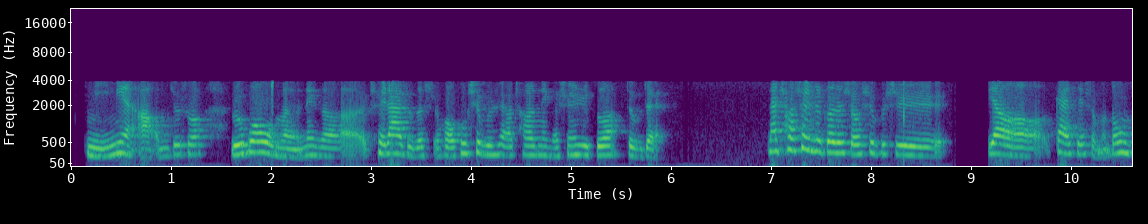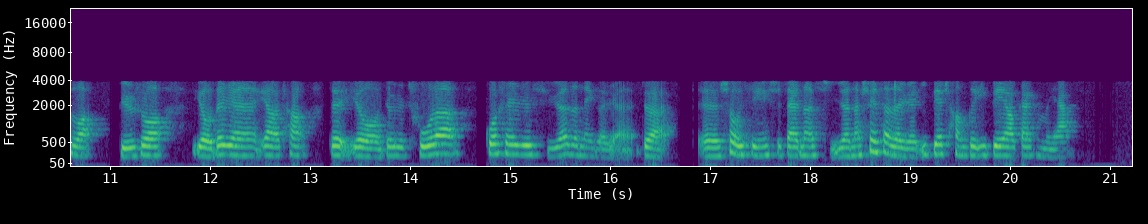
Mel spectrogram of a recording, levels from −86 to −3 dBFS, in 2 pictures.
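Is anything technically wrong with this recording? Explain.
Yes. Throughout, the speech carries Dialogic VOX ADPCM coding. Each sample is stored as a 4-bit step change rather than a full value, which suits a 32 kbps stream at 8,000 samples a second. The coder lags behind fast changes and overshoots on quiet passages, leaving a plainly audible gritty hiss that rides along with the speech. Nothing survives above about 3.8 kHz, so sibilants sound dull and the whole clip has a telephone-narrow band.

At 2.0, 8.32 and 13.79 s there are electrical switching spikes. Each one is a sharp snap laid on top of the speech, no more than about 12 milliseconds long, and it does not disturb the sound around it. The likely cause is a nearby switch, relay or static discharge arcing briefly, with the audio line picking up that burst as a click.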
